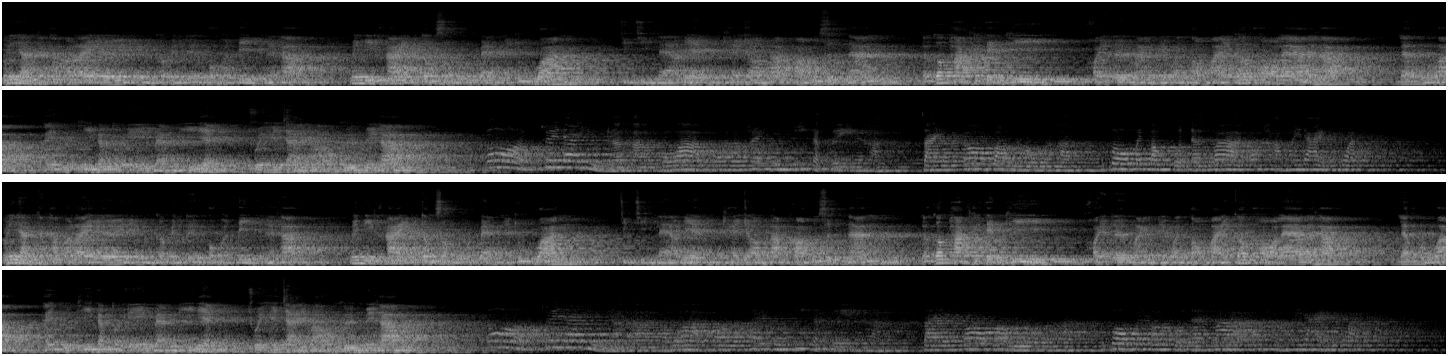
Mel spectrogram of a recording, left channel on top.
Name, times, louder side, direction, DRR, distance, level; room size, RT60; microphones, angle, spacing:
voice 1, 0.0-8.8 9.2-10.4 10.8-13.3 14.0-16.6 16.9-18.4, equal, 20° right, -3 dB, 1.0 m, -27 dB
voice 2, 14.0-14.5 19.3-23.3 23.6-25.2 25.5-28.0, left 1 dB, 50° left, -1 dB, 1.2 m, -37 dB
11.0 x 11.0 x 2.6 m, 2.9 s
head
